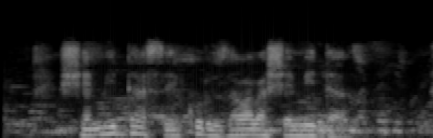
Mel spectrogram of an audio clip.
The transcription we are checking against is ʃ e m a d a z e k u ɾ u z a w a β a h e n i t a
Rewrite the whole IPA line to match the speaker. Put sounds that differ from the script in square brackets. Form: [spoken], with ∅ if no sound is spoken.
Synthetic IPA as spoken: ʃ e m [i] d a [s] e k u ɾ u z a w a β a [ʃ] e [m] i [d] a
